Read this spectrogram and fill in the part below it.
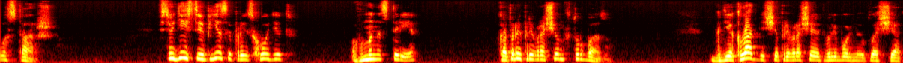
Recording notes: delivered at the University of Kansas on April 3, 1987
